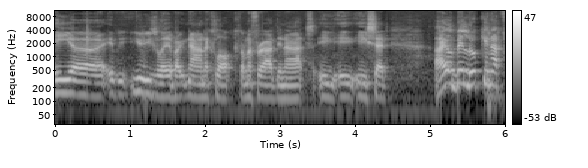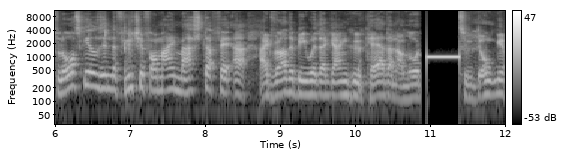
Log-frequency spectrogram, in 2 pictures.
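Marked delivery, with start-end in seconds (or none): 5.1-12.0 put-on Welsh accent, pitched higher. Quoting what a man said, doing the speaker's best put-on welsh accent. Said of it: "That's my best Welsh accent".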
